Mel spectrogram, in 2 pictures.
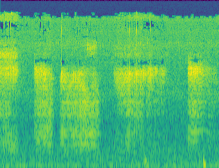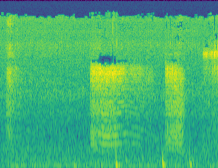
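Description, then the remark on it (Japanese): A series of buzzy, raspy fart sound effects, made by a guitar effector that converts sound into farts and played through the speaker of an Otohime toilet sound device when a hand is held over its sensor: several short bursts and a few longer wavering ones, with soft low thumps in between and no talking. “おならの音が出力されました。”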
